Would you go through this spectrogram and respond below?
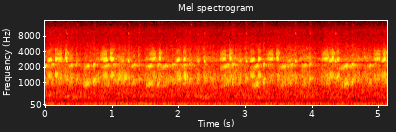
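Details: Several frogs croak together in a pond, throwing out clusters of quick, rattly pulses in waves every second or so, with a steady thin tone beneath.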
